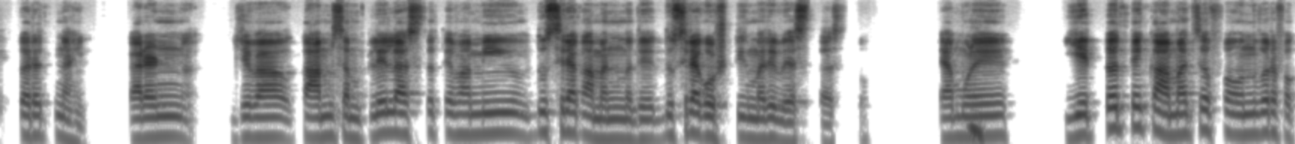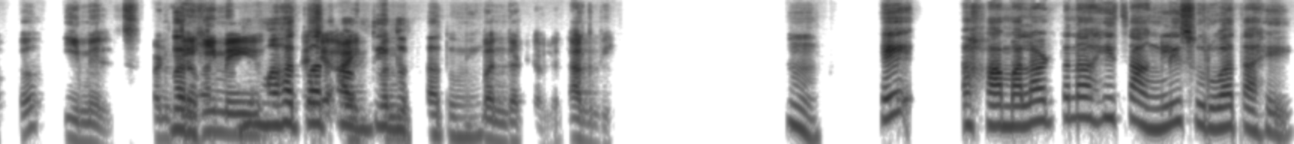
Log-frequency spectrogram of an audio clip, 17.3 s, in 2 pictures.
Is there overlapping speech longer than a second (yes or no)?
yes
